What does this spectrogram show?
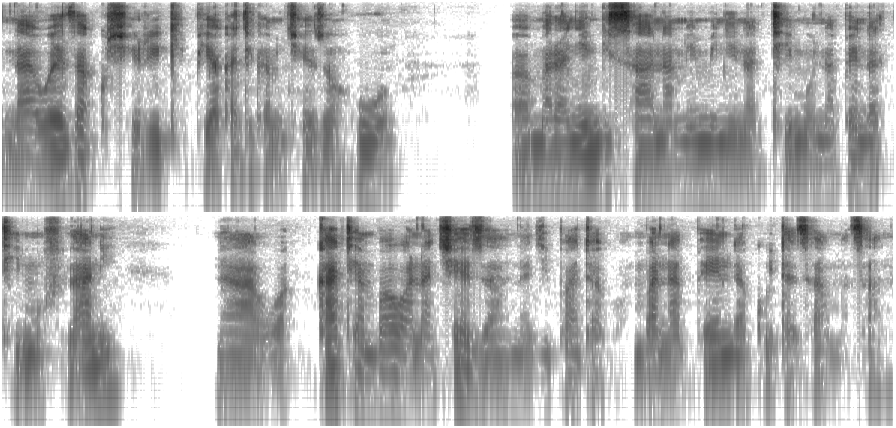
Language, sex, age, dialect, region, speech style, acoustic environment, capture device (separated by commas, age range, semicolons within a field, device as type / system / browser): Swahili, male, 25-34, Kenya - Mombasa, Kenya, relaxed, silence, desktop / Windows / Chrome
